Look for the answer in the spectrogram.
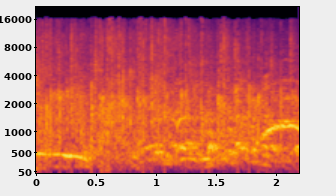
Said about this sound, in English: Now they're just listening to random cheering.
